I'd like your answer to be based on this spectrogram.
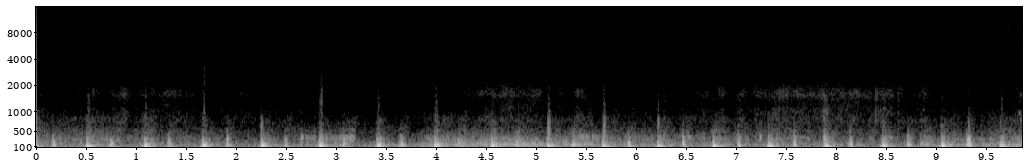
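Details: Female heartbeat recorded after 50 squats: regular lub-dub at about 105 beats a minute; normal heart sounds, mildly fast rate.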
